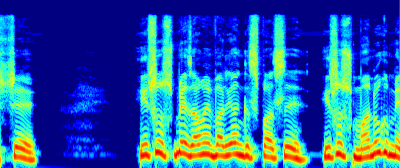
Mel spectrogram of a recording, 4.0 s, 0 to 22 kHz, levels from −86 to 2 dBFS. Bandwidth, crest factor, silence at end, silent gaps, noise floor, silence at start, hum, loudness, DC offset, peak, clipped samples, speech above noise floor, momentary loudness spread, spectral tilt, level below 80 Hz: 16 kHz; 10 dB; 0 s; none; -62 dBFS; 0 s; none; -13 LUFS; under 0.1%; -2 dBFS; under 0.1%; 50 dB; 4 LU; -6 dB/octave; -54 dBFS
